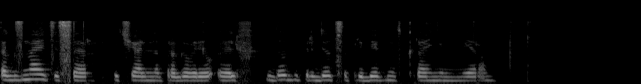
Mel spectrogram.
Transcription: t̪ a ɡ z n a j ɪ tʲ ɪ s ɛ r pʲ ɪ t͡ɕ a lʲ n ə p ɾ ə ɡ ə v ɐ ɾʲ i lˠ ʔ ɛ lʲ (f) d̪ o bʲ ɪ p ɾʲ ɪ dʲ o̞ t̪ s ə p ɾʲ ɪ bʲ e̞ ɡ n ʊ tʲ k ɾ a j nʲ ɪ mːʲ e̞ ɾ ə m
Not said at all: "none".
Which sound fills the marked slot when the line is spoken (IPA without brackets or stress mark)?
f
